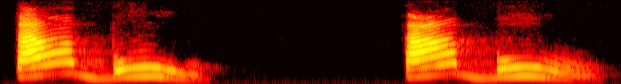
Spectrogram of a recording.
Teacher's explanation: Ó, a sílaba bu é a sílaba mais forte. Demoramos mais um pouquinho, ó.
